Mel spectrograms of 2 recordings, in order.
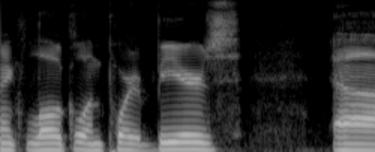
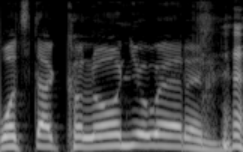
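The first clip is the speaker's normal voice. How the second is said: put-on Jamaican accent spoken at a raised pitch; 7 semitones higher than usual. Retelling walking into a ski lodge full of Jamaicans, quoting their question: Jamaican accent. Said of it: "That's a good Jamaican accent".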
